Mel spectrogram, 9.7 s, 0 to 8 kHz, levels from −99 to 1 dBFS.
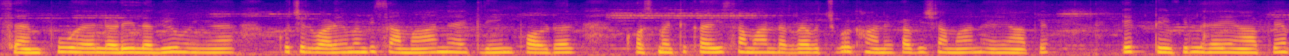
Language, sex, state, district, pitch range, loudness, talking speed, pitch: Hindi, female, Bihar, Araria, 210-230 Hz, -15 LUFS, 200 wpm, 220 Hz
